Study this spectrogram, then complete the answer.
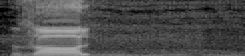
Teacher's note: ज़ाल ये सा की तरह है, जैसे हमने सा बोला था वैसे ही ज़ाल भी बोला जाता है, ज़बान की नोक और ऊपर वाले दांतों का सिरा, ज़ाल। ज़ाल के बाद आ जाता है रा।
